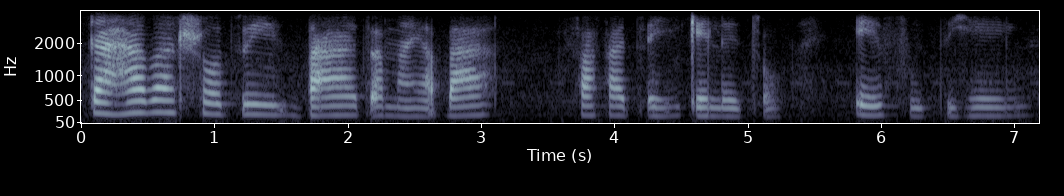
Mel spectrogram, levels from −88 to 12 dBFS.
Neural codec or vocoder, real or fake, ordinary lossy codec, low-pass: none; real; Opus, 32 kbps; 3.6 kHz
